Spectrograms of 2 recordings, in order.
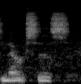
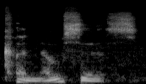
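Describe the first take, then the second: First: It begins directly with an N sound. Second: It begins with a hard K sound before N. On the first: The speaker calls it right. "the G is silent" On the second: The speaker calls it wrong. "Why would you call it kenosis?"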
